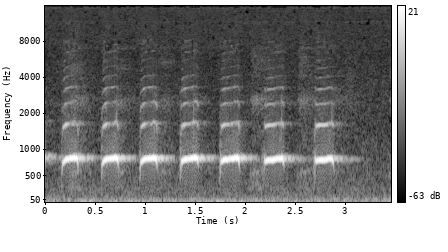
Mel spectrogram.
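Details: Calling female Bangkok zebra dove, used as a lure for males: a steady series of seven short, ringing coos at a fast, regular pace, each note slightly dipping at its end.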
